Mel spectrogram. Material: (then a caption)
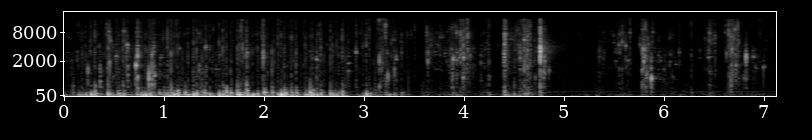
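Plastic. A large black plastic sports water bottle with a blue cap, hollow and partly filled with liquid, is held sideways and tapped and scratched with fingertips and nails, possibly shaken so the water sloshes. For the first three seconds, dense, booming low taps mix with liquid sloshing and dripping. The sound then thins to sparser, quieter taps and bright scratchy ticks over a faint steady low tone.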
